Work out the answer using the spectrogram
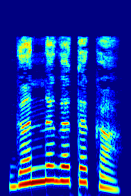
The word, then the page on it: ಗನ್ನಗತಕ: Kannada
